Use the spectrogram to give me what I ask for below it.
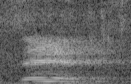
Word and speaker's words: Zen: At the time uh the word it is pronounced as Zen in Japanese and very one was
